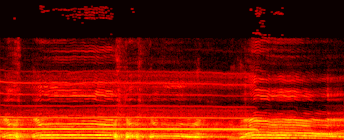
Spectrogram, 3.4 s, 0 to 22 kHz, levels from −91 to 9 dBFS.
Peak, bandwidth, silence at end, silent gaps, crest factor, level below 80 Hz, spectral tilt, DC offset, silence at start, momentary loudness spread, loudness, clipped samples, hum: -8 dBFS; over 20 kHz; 0 s; none; 16 dB; -74 dBFS; -1 dB/octave; under 0.1%; 0 s; 4 LU; -23 LUFS; under 0.1%; none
